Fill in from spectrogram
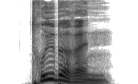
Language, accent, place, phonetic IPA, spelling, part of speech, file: German, Germany, Berlin, [ˈtʁyːbəʁən], trüberen, adjective, De-trüberen.ogg
- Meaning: inflection of trüb: 1. strong genitive masculine/neuter singular comparative degree 2. weak/mixed genitive/dative all-gender singular comparative degree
